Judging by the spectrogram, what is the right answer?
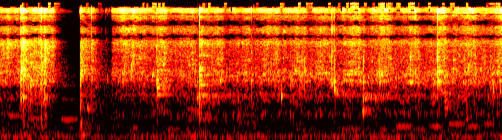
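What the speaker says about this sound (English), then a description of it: "you want to make sure you mix everything well" Wet ingredients for a gluten-free, dairy-free, refined-sugar-free chocolate cake, including a coffee mix, being stirred in a bowl: steady, repeated scraping and sloshing strokes at close range, with no talking.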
